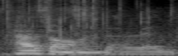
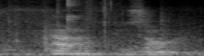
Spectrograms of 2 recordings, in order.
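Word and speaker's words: חזון: the CH is like a K, Kazan.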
